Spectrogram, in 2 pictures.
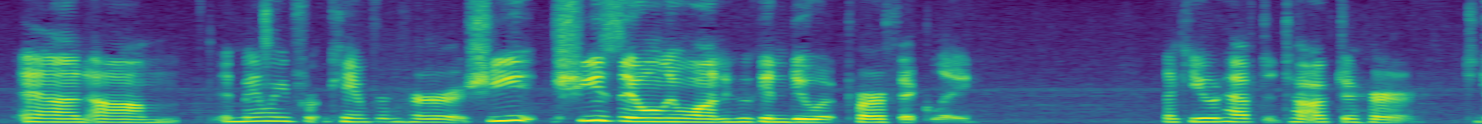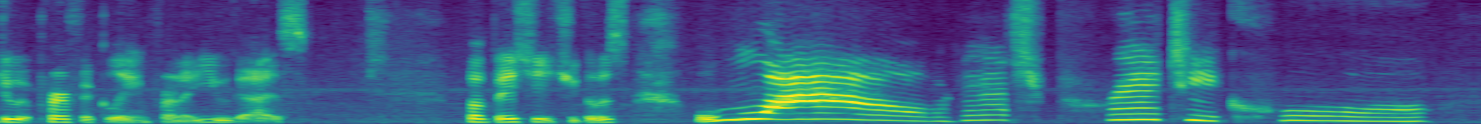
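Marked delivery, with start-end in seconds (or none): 10.9-14.5 put-on weird childlike voice, high and raised, very slow. Imitating a roommate's catchphrase: really weird child voice. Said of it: "this really weird child voice".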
